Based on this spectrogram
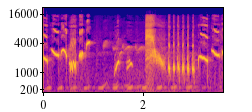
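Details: White-rumped shama, agitated and seeking a rival to fight, delivering loud varied whistled notes, rising and falling slurs, a harsh burst, then a rapid series of sharp repeated notes, over a low regular pulsing rhythm in the background.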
